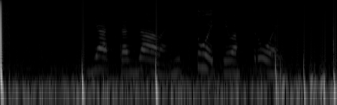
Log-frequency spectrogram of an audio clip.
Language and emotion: Russian, angry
